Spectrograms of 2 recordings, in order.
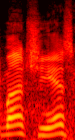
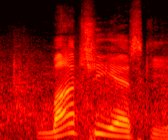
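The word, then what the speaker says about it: Maciejewski: Machinesi. It's spelled m a c i e j e ws ki. If you can't pronounce that, you can't figure out how you get Machi from that.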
